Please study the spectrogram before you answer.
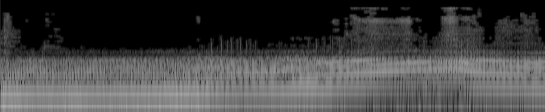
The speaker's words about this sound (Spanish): esto es un masaje para mis oídos. Todo de un Maserati.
